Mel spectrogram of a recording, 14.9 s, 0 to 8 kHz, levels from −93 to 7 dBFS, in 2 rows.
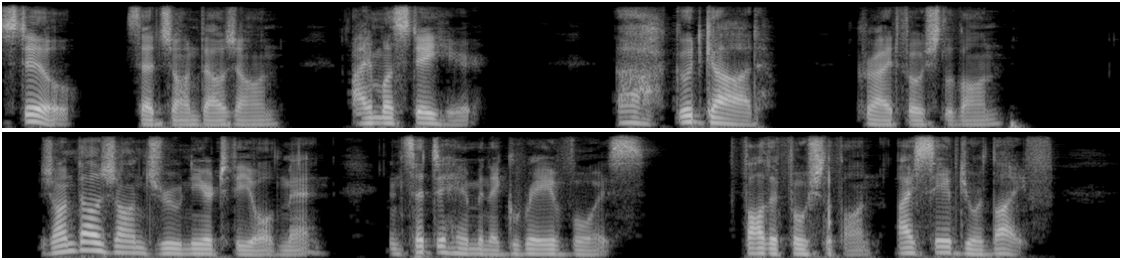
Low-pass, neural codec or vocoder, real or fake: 7.2 kHz; none; real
